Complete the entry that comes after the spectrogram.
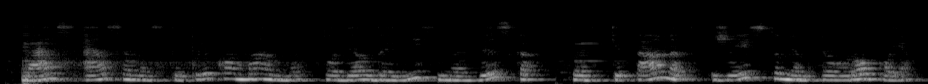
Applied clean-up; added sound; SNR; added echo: neural separator model SepFormer DNS4.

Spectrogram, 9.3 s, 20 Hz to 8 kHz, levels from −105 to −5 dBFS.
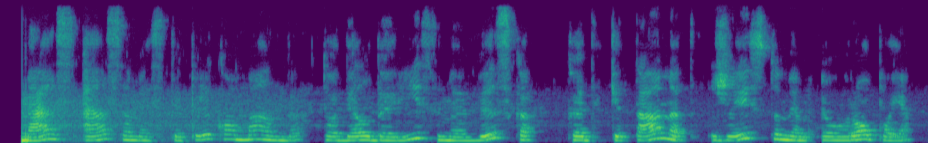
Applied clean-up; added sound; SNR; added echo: none; none; none; none.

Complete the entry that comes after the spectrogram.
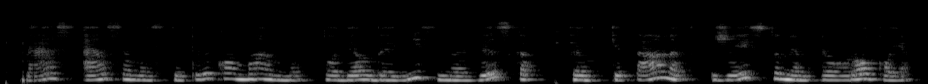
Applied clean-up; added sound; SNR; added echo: neural mask model DeepFilterNet 3.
